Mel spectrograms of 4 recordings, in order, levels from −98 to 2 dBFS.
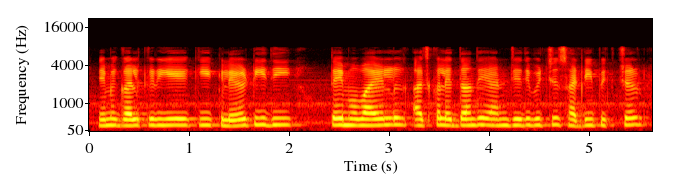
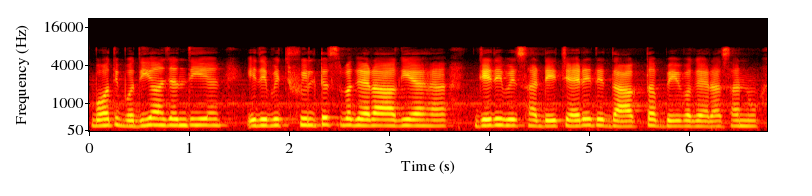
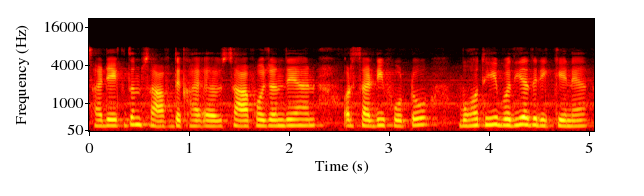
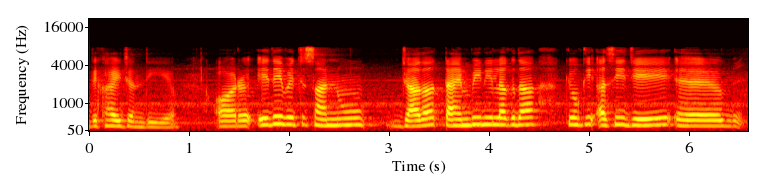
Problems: constant background noise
